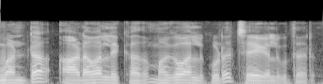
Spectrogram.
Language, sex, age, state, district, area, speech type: Telugu, male, 30-45, Telangana, Karimnagar, rural, spontaneous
